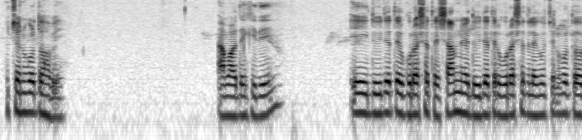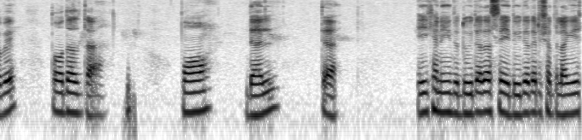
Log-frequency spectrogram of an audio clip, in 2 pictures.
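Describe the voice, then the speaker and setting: Flat-voiced man drilling Arabic letter sounds. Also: a little high, no echo. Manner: repeats syllables one by one for the viewer to copy; patient, explains tongue and teeth placement step by step. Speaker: Quran recitation teacher. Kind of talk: slow drilled pronunciation lesson.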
